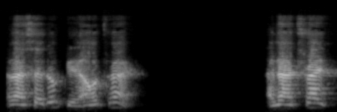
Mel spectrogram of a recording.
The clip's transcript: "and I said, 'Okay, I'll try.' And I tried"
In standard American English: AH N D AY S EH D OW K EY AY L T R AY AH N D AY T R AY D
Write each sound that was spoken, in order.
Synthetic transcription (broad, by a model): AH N AY S EH D OW K EY AY W T R AY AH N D AY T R AY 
